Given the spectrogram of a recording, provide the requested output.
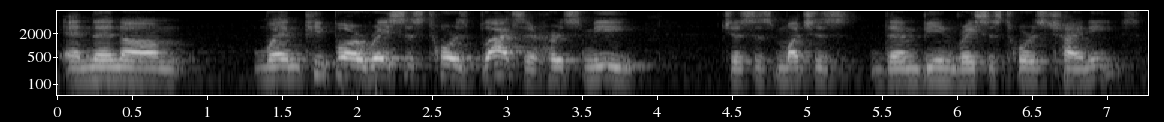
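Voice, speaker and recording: A man of medium pitch from Chicago speaks as an interview guest, blunt and earnest. He rambles, restarts phrases and fills gaps with "um". His voice sits in a roomy, echoey space. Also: flat delivery, unhurried, a little mellow. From Chicago, United States. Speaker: martial arts instructor, guest. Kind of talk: interview answers.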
